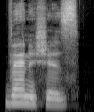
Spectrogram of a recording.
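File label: "vanishes", American English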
